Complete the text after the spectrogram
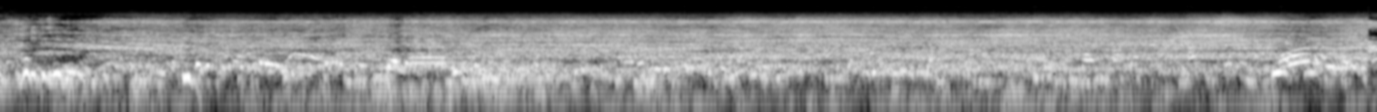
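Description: A propeller plane's engines hum steadily in the distance.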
